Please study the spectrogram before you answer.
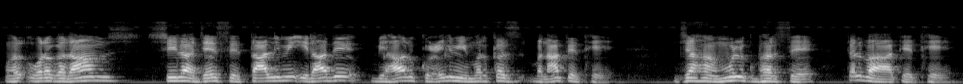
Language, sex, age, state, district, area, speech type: Urdu, male, 30-45, Bihar, Darbhanga, urban, spontaneous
